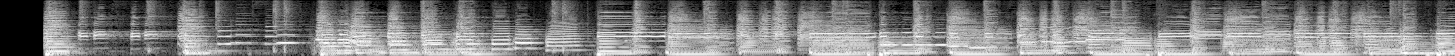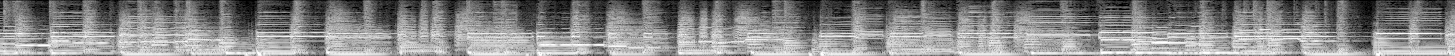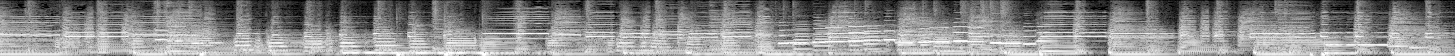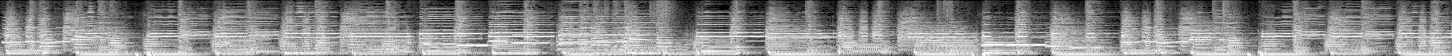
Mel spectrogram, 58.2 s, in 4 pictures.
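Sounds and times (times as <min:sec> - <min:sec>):
dixieland jazz: 0:00.4 - 0:58.1.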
